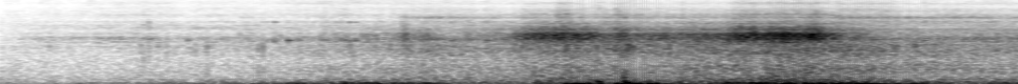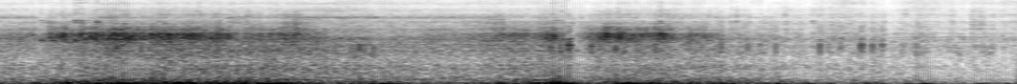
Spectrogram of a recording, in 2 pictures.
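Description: Wind buffeting a helmet-mounted camera's microphone, with tyre and trail rumble, as a mountain bike descends a dirt trail at speed. It builds up over the first couple of seconds and swells and gusts several times, loudest around three to four seconds in and near eight seconds.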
